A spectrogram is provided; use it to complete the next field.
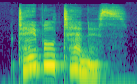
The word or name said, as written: table tennis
